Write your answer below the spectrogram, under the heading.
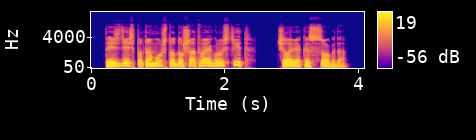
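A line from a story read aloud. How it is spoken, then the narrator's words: Rich deep bass greeting. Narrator (Russian): поприветствовал меня вкусным басом эта гора мяса и волос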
